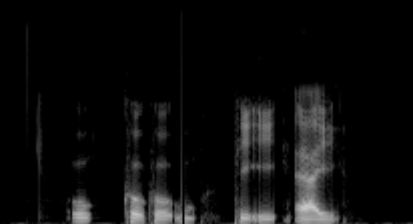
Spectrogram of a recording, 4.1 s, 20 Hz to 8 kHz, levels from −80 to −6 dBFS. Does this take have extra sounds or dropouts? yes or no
yes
